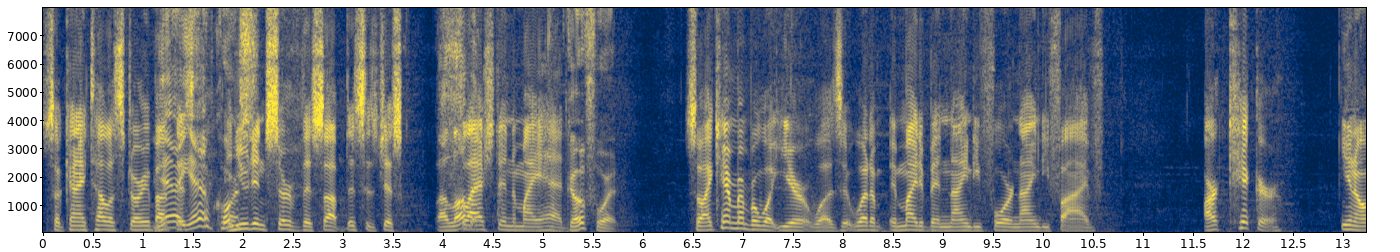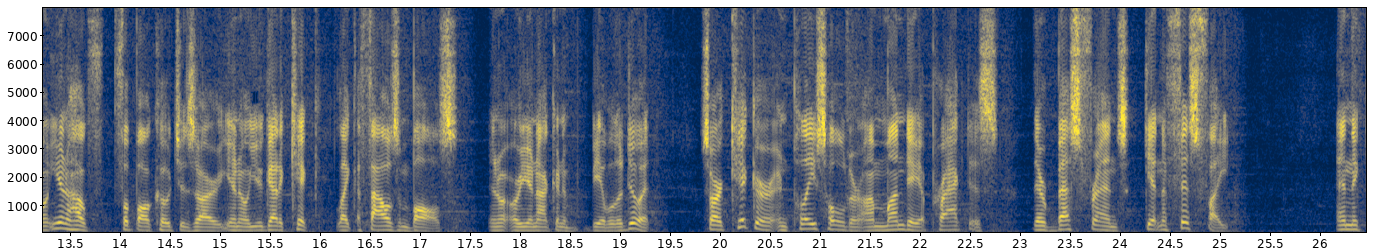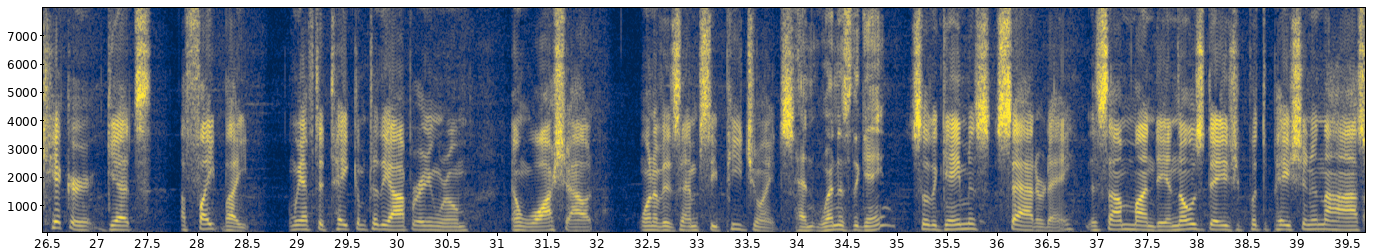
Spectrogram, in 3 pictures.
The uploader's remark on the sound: recorded live at Ortho Summit in September 2023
